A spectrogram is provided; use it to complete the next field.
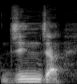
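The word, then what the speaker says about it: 神社: 진자. 이때 발음은 진이에요. 흔히 기본은 신이기 때문에 진은 요것만 챙기시면 되셔요.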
